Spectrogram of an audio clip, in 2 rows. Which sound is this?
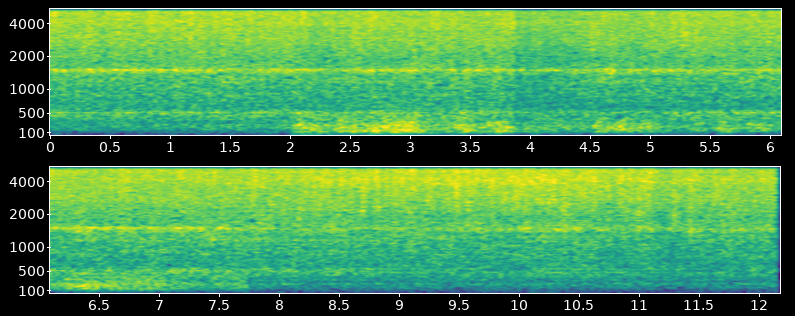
FL rainstorm undermetalporchroof
Afternoon summer thunderstorm in FL. Recorded from under my metal porch roof with an iPhone 4S internal mic.
FL, metal-porch-roof, nature, nature-sounds, rain, rain-storm, thunder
